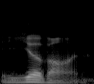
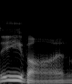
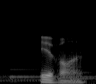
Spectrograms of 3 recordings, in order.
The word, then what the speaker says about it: Yvonne: it's not now uh that's Yvonne notice the this is the yeah sound right now if if it was Evonne which I don't think is pronounced that way if it was you would just put the Y there like that that would be more like Yvonne all right just throwing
